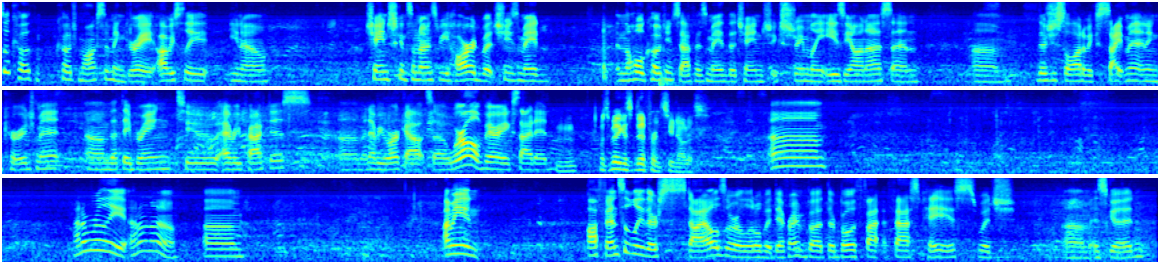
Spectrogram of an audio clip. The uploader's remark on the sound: the sounds of Missouri State men's and women's basketball media day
